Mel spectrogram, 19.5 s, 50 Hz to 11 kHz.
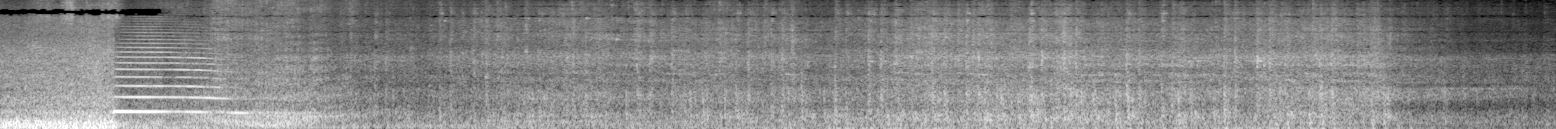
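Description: Pakistan Railways Hitachi PHA-20 diesel-electric locomotive passing at speed under power. Its engine is loud for the first second or so, then it sounds a short horn blast that dips in pitch at the end as it goes by. The coaches follow with a steady clickety-clack of wheels over the rail joints, which drops off near the end as the last coach passes.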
